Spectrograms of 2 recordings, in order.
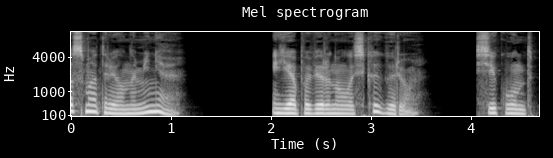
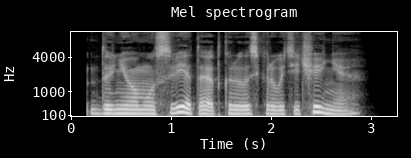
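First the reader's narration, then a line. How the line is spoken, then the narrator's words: Flat, even. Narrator (Russian): сказал Игорь ровным голосом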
